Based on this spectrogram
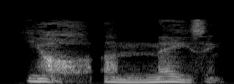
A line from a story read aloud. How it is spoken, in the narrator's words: Nasuno breathed out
